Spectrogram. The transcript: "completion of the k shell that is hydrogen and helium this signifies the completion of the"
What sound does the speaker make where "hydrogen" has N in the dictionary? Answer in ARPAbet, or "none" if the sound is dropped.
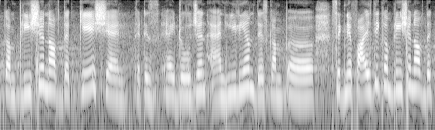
N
